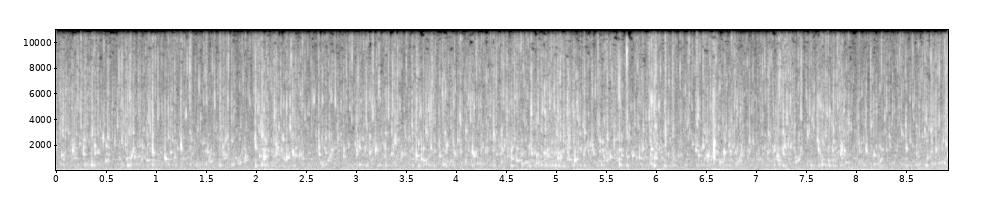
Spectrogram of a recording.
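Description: Shallow canal water trickling and gurgling steadily through a narrow gap in a mud bank where a bamboo fish trap is set, with a brief louder splash about six and a half seconds in.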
